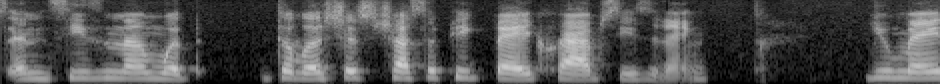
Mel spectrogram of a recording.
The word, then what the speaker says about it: Chesapeake: It says Chesapeake.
